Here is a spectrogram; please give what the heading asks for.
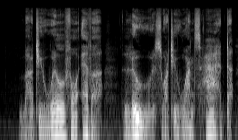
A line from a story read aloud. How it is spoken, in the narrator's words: whispered a voice in his mind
